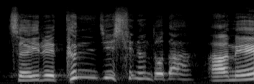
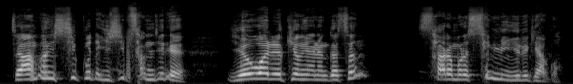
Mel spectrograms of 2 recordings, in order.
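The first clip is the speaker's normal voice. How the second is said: ordinary talk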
